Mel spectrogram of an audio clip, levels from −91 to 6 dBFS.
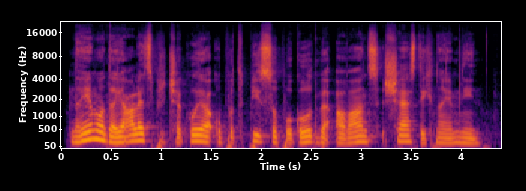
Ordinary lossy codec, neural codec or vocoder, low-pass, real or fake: none; vocoder, 44.1 kHz, 128 mel bands, Pupu-Vocoder; none; fake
